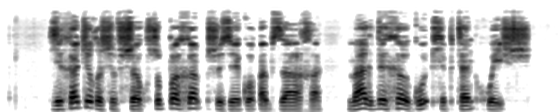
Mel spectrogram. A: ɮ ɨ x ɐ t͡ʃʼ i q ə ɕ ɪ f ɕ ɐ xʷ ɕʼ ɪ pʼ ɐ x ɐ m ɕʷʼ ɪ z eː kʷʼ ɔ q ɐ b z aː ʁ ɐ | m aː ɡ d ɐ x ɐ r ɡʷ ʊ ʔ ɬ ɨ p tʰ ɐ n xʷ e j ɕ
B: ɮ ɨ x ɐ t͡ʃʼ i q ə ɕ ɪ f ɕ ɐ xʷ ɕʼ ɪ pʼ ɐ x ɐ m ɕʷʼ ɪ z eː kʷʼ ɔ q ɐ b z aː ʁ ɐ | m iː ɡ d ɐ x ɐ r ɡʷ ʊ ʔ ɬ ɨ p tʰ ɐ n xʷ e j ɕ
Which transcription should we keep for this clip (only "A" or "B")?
A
